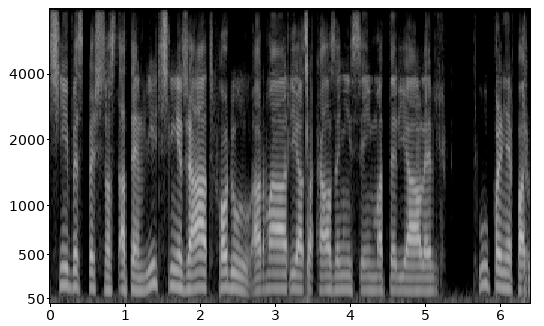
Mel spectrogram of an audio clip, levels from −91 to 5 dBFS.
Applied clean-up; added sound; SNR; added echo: neural diffusion model UNIVERSE++.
